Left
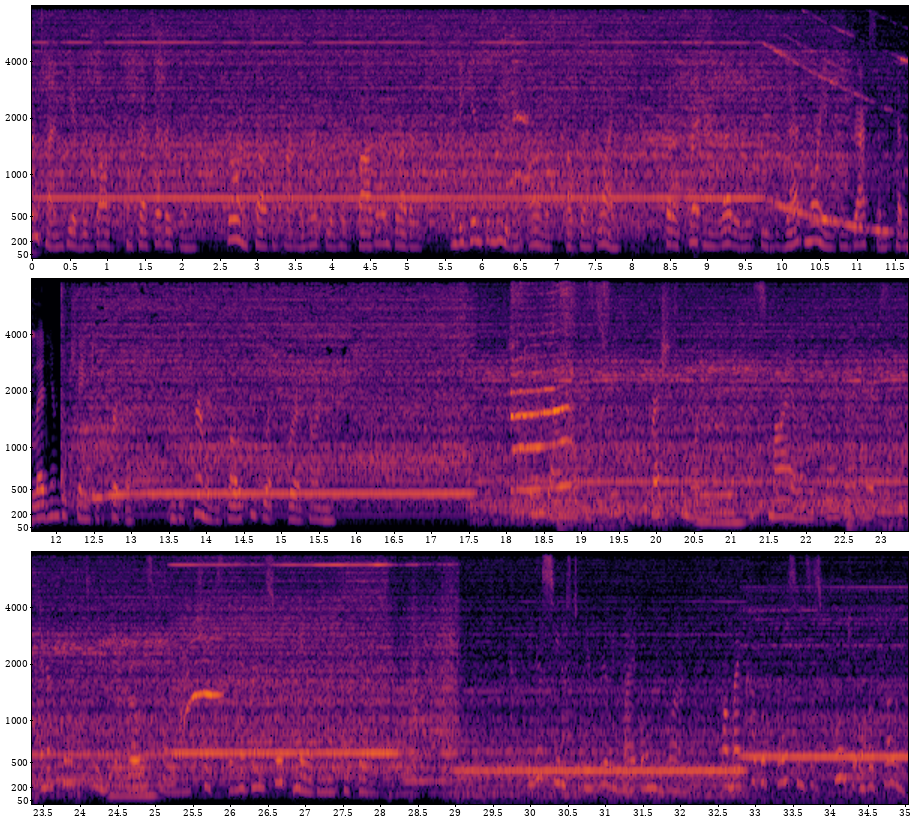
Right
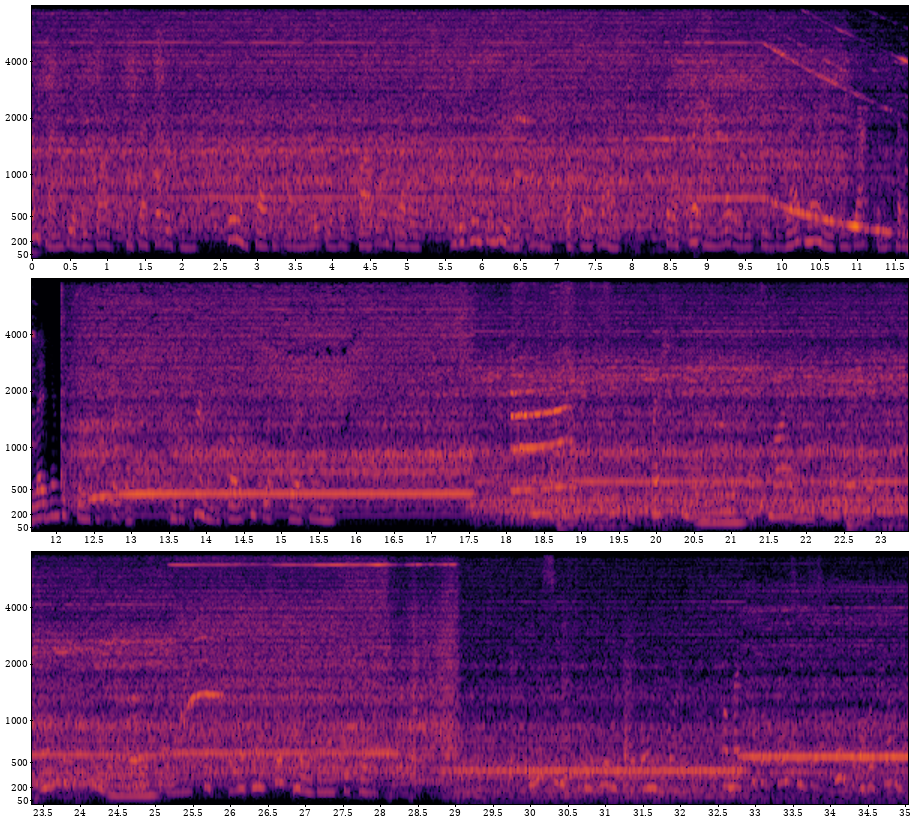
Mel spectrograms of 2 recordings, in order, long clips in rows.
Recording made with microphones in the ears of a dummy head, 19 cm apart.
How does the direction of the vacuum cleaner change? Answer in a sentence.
In this clip you hear the vacuum cleaner stay in one place.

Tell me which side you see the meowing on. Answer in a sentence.
In this clip you hear the meowing on the left.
